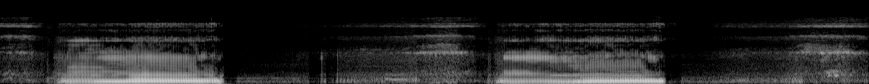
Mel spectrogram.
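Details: Two long, deep, rattling snores, each over a second with a quieter breath between; loud snoring in sleep, recording titled "Dahmer Snores".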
